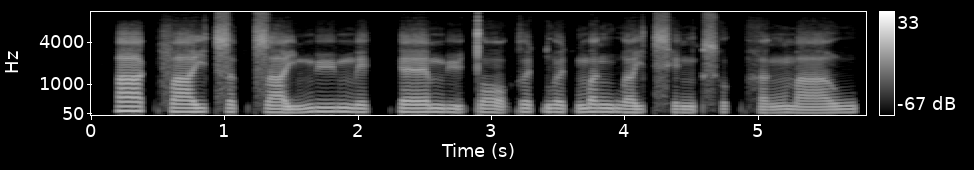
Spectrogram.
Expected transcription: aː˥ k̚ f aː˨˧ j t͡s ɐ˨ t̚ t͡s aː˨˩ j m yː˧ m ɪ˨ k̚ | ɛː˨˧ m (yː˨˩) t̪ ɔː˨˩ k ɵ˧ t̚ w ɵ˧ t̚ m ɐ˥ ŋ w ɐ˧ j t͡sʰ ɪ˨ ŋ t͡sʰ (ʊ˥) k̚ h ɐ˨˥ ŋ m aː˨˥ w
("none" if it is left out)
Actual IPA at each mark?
yː˨˩, ʊ˨

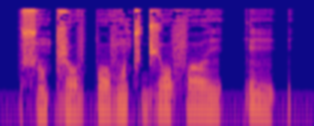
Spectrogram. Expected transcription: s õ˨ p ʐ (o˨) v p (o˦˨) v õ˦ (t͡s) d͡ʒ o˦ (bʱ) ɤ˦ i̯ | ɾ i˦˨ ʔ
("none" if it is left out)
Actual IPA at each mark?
o˨, o˦˨, t͡s, f

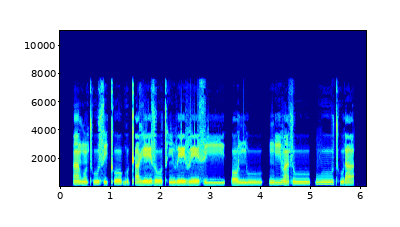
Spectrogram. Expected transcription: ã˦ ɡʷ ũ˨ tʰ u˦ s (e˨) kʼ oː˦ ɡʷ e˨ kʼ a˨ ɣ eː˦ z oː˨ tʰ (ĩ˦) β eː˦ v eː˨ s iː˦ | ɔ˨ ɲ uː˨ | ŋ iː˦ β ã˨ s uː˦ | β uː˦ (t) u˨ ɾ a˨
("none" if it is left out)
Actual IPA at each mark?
i˨, ĩ˦, tʰ

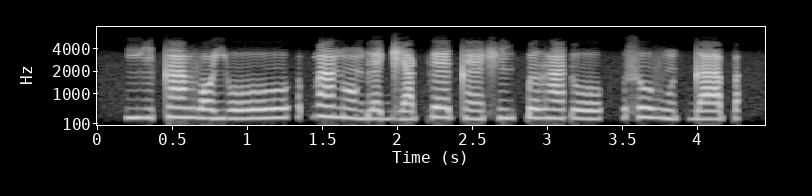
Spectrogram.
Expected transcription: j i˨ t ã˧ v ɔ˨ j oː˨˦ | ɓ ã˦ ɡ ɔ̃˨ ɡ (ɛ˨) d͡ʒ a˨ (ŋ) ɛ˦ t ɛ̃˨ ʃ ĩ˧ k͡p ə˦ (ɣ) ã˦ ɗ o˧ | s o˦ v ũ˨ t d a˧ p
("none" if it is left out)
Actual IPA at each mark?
ɛ˨, k, ɣ

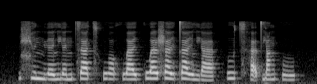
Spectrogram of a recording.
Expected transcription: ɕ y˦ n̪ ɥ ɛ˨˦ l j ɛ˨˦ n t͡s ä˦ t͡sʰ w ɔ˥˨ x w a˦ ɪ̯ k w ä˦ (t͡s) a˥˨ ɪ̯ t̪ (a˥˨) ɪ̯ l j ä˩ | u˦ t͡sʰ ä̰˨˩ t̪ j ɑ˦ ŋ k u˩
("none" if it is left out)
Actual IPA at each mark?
ʂ, a˥˨

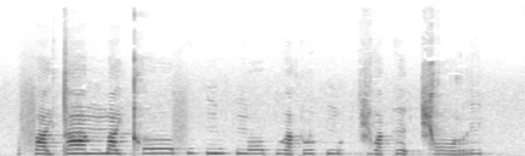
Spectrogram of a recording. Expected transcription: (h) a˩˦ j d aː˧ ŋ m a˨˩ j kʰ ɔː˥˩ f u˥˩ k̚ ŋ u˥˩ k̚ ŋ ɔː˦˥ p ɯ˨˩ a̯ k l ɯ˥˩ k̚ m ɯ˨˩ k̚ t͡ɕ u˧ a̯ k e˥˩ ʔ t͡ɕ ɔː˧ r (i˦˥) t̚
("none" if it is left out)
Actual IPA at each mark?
f, i˥˩

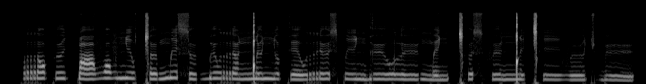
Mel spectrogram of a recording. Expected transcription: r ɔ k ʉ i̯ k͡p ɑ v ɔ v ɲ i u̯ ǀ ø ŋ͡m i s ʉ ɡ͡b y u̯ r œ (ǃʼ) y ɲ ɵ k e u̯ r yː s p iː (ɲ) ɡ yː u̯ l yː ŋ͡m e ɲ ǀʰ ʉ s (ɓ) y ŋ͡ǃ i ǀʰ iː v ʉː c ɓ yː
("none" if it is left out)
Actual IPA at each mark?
ŋ͡ǃ, ɲ, f

